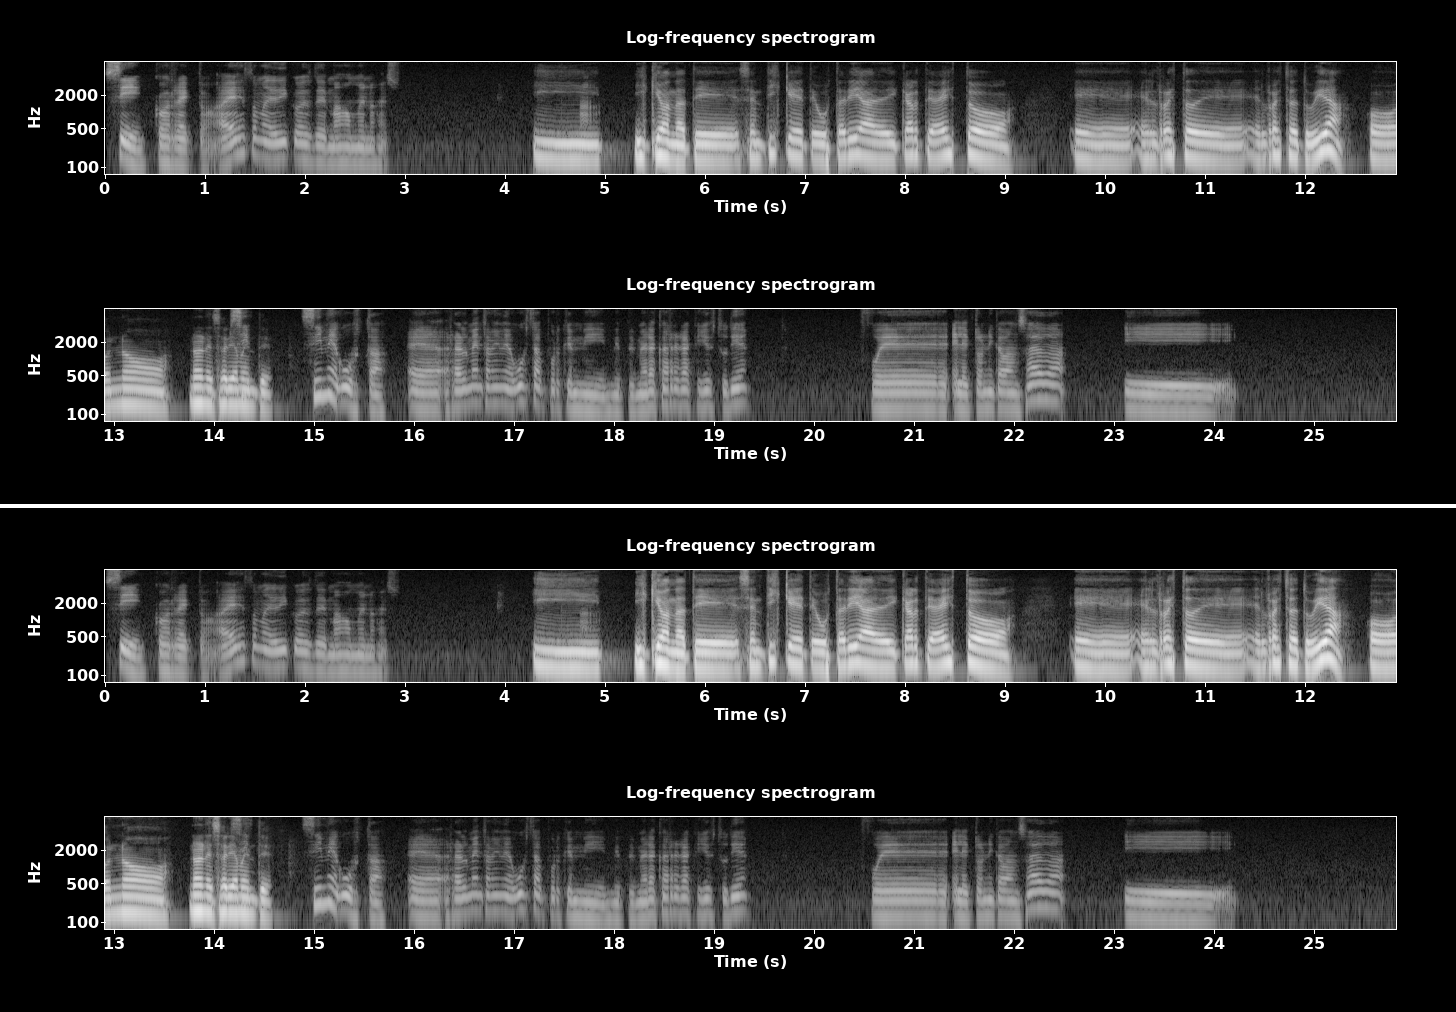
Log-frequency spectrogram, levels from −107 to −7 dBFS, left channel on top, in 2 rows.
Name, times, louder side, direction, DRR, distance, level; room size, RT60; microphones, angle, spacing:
voice 1, 0.0-2.9 4.7-4.9 14.2-14.4 14.9-19.3 20.6-22.5 23.1-24.2, left 2 dB, 25° left, 2.4 m, -42 dB
voice 2, 4.3-5.0 5.3-9.1 9.7-12.4 12.6-14.6, right 4 dB, 75° right, 0.8 m, -27 dB
head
